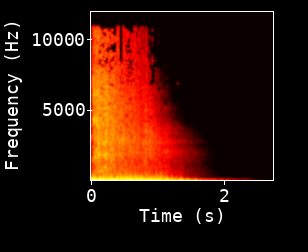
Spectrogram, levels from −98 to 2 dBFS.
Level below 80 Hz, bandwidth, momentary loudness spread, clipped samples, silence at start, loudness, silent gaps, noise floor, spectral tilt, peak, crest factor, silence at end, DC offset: -22 dBFS; 11.5 kHz; 18 LU; under 0.1%; 0 s; -21 LUFS; none; -70 dBFS; -3.5 dB/octave; -4 dBFS; 16 dB; 1.15 s; under 0.1%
